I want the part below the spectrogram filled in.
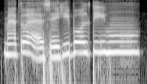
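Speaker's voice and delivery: slow, drawn-out, lilting offer; strange slow bride voice. Acted. Bride offers husband breakfast in a weird slow lilt. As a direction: croon it oddly slowly. Bride defends her odd speech.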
